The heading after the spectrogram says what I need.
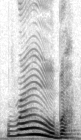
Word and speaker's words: robe: That silent E is going to make the O say O. Ready? Obe. What is it? Robe.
